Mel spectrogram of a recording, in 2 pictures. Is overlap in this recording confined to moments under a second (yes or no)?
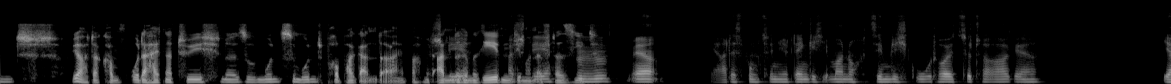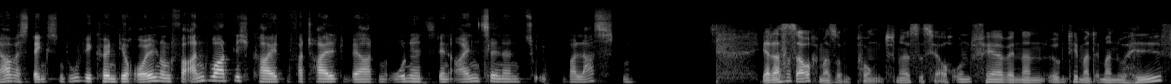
no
